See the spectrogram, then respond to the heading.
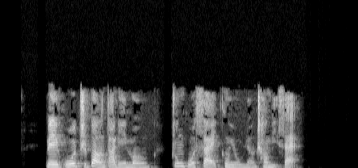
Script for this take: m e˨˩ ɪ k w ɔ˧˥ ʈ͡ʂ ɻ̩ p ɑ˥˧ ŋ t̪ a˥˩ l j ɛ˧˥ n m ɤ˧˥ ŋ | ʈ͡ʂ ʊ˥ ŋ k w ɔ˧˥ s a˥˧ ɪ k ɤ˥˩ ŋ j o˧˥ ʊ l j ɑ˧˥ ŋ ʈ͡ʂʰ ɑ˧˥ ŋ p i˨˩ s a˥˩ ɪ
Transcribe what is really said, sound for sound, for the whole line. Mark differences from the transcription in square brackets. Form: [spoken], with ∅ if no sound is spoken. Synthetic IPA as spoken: m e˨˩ ɪ k w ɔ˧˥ ʈ͡ʂ ɻ̩ p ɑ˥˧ ŋ t̪ a˥˩ l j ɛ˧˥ n m ɤ˧˥ ŋ | ʈ͡ʂ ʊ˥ ŋ k w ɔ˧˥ s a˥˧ ɪ k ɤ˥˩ ŋ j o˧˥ ʊ l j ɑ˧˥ ŋ ʈ͡ʂʰ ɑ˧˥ ŋ p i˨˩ s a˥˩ ɪ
